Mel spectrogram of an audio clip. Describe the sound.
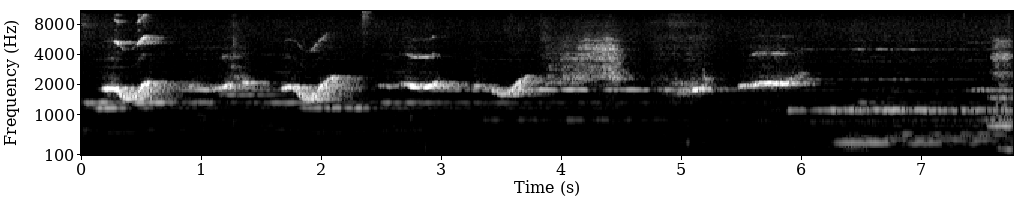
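A person whistles a clear, lilting tune of rising and falling notes with smooth swoops between pitches, moderately loud, with no one speaking; it ends on a lower, softer tone. The whistle is to call a cloud.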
